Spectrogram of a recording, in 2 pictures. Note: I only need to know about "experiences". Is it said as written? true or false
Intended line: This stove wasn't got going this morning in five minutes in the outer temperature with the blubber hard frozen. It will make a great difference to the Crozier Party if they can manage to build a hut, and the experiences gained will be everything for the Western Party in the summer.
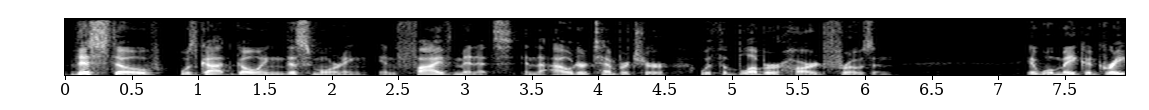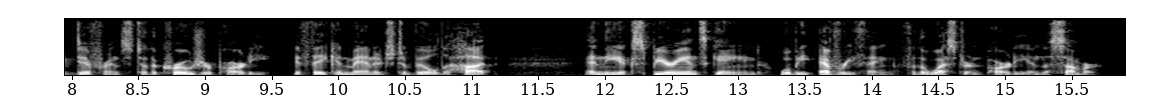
false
